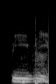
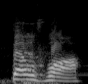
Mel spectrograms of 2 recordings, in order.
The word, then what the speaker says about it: Belvoir: Beaver. Beaver. It's Beaver, spelt Belvoir. Which, if you live in the U.S., like Fort Belvoir, when they spell that over here for the castle, it's Beaver Castle.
